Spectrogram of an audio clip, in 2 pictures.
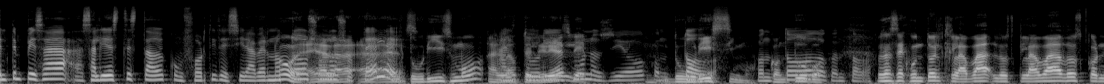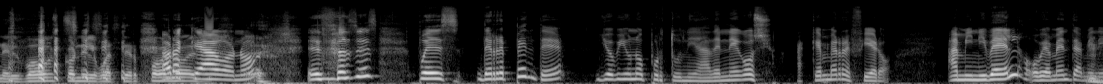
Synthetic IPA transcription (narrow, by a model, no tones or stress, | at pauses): ent̪eːmpje̞saːsaliɾe̞st̪est̪aðo̞ð̞eko̞ɱfo̞ɾt̪oiðe̞siɾaβe̞ɾnot̪oðsooelelst̪uɾizmoalaa̰wt̪ouɾiɾiaono̞zðjo̞kontd̪uoðɾisimo̰konkont̪ouðoko̞nt̪oðoosease̞xunt̪oelklaβalosklaβaðosko̞nelβokskonelɣwat̪eɾpoaoɾaeaɣo̞no̞ent̪o̞nse̞spwe̞sd̪e̞repe̞nt̪e̞ | ʝo̞βiunaopo̞ɾt̪uniðaðe̞ne̞ɣ̞o̞sjo̥ake̞me̞re̞fje̞ɾo̞̰ | aminiβe̞loβjamẽnt̪eamĩn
